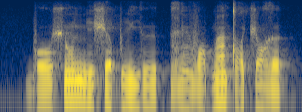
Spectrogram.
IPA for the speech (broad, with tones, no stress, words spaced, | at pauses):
boː˨ʃũ˦ɲi˧ ʃə˧pi˧jɨ˧ | ɣɛ̃˨vɔ˨bã˦ tɔ˨t͡ʃɔ˧ɣə˧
